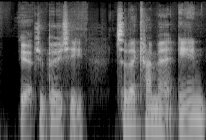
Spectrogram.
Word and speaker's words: Djibouti: Just pronounced Djibouti. Yeah. Djibouti.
